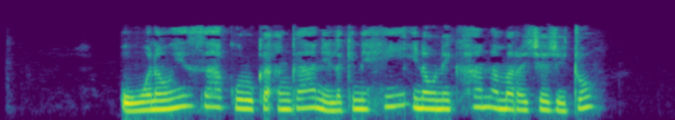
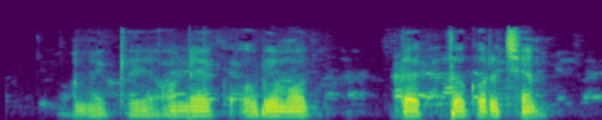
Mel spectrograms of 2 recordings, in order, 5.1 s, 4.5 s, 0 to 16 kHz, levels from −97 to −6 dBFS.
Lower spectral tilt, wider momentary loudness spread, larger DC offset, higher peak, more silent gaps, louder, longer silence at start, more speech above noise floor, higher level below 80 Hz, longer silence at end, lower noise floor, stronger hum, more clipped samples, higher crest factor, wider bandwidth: about the same, -4.5 dB/octave vs -5.5 dB/octave; second, 7 LU vs 13 LU; neither; second, -4 dBFS vs 0 dBFS; neither; about the same, -19 LUFS vs -19 LUFS; first, 0.9 s vs 0.55 s; first, 61 dB vs 33 dB; second, -62 dBFS vs -50 dBFS; first, 0.6 s vs 0 s; first, -80 dBFS vs -52 dBFS; neither; neither; about the same, 16 dB vs 20 dB; about the same, 8 kHz vs 7.6 kHz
